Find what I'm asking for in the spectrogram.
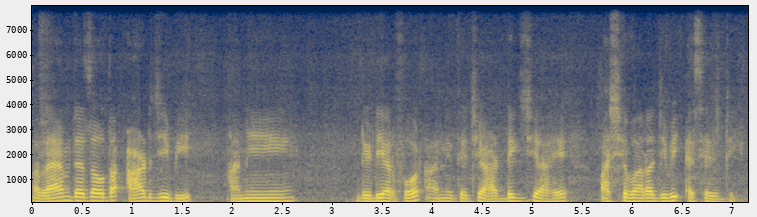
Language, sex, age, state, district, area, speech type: Marathi, male, 30-45, Maharashtra, Thane, urban, spontaneous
